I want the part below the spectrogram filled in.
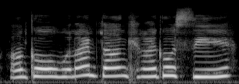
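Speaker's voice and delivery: put-on high, eager child voice; a small girl asking a favour; little girl voice.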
